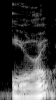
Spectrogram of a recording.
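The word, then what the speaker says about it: aural: And by that I mean it's oral, and that's spelled A-U-R-A-L, but it's pronounced oral, as she was humiliated to find out.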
